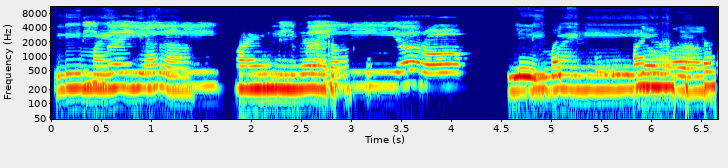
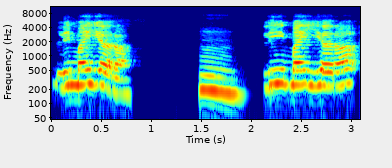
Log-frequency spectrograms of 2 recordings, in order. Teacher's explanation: So because it is a idgham with gunna, so you have to do a gunna there. That means you have to go 2 counts.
